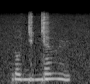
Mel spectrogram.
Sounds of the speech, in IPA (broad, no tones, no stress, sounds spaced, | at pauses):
ɾ o ɟ ə ɟ ɛ v y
